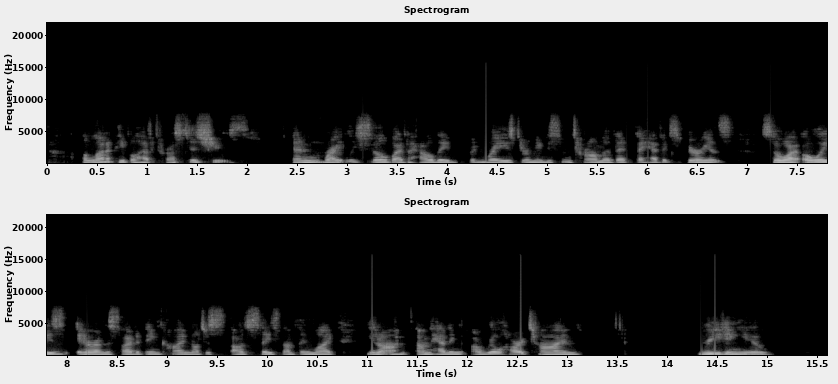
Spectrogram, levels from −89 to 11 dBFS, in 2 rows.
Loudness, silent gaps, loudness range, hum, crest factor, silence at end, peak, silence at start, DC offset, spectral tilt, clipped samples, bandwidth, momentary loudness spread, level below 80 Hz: -31 LUFS; 2.40-2.44 s, 13.38-13.42 s, 13.65-13.77 s, 14.18-14.23 s; 4 LU; none; 18 dB; 0.6 s; -12 dBFS; 0.35 s; under 0.1%; -7.5 dB/octave; under 0.1%; 7.4 kHz; 11 LU; -66 dBFS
